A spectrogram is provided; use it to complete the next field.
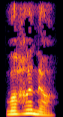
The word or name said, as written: ವಿಹೀನೆ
